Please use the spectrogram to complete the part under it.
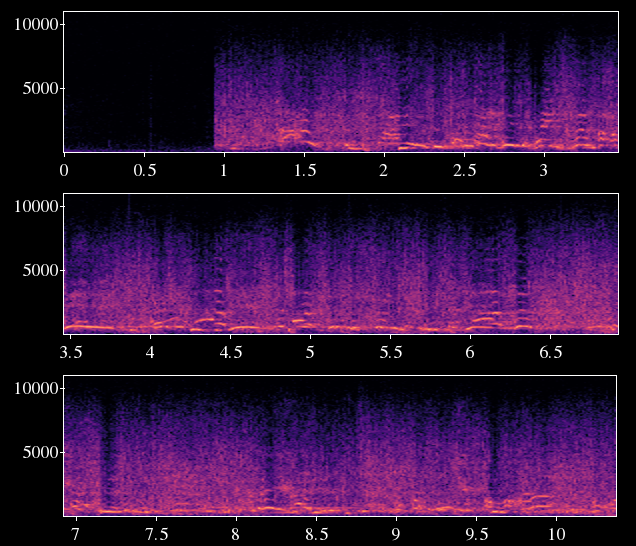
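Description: Water splashes loudly as children thrash and play in a pool.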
